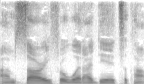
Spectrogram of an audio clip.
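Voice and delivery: plain

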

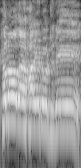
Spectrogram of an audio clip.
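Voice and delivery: clichéd stock Irish accent. Saying which accents are easier to do, in a stereotype Irish accent. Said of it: "stereotype Irish".

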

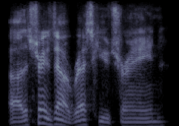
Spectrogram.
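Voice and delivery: normal talking voice

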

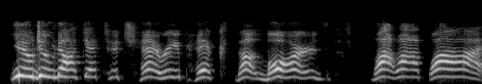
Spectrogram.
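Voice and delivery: mock very high, drawn-out yelling. Discussing a show, quoting a character scolding others, retelling a character yelling. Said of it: "she is yelling at them like".

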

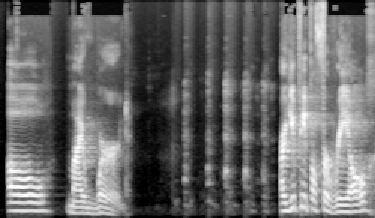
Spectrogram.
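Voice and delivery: very slow, mocking, sarcastic disbelief. Retelling what the neighbor's granddaughter said: imitating a sarcastic girl. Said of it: "She was very sarcastic".

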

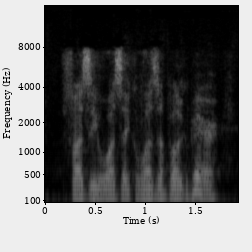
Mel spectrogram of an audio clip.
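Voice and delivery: whispered, hushed aside. Walking past another character, a player's character says this in passing, whispering. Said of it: "I whisper as I walk past".

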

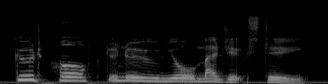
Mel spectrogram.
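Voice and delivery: slow, high, put-on polite voice, mouthful of gum. A boy practises greeting the Queen with his mum: put-on polite voice. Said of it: "Why are you talking like that?".

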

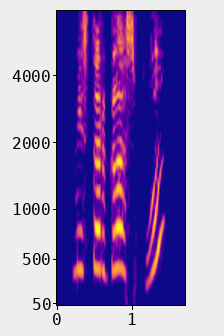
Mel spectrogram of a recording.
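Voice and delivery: loud, high exclaiming cry. Narrator reading the lawyer's line on seeing a visitor, exclaiming. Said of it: "Seru pengacara itu".

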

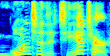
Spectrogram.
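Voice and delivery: put-on Irish accent, eased into gradually. Showing another speaker how to get into an Irish accent. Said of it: "You know how you can get into an Irish accent?".

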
